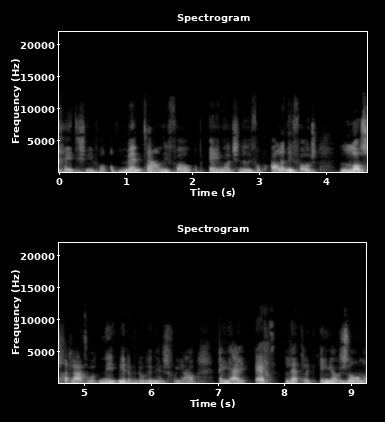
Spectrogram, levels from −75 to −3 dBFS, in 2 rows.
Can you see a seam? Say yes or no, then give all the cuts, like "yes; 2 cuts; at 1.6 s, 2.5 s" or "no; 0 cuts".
no; 0 cuts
